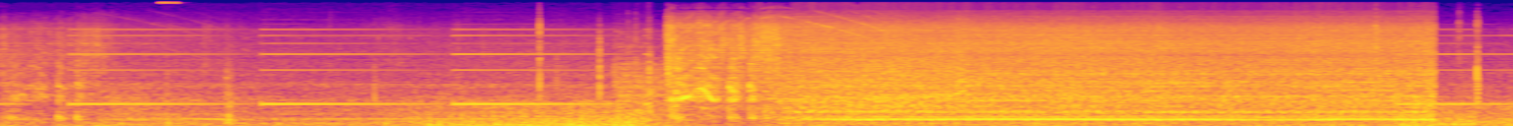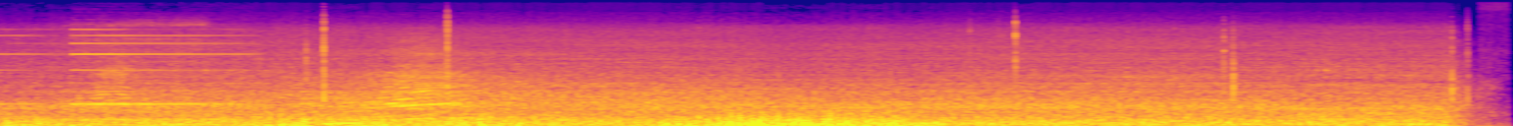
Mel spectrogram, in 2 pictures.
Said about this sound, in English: let's go ahead and start the engine, and along with smart key, it does have push-button ignition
